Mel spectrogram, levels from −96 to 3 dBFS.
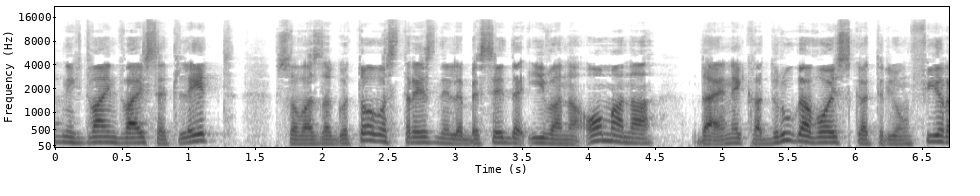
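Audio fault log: throughout: HE-AAC compression. The speech has a bright but synthetic top end, with s sounds turned gritty and lispy and a metallic sheen in the treble. This is likely HE-AAC coding at a low bitrate, roughly 24 kbps. Only the lower band is truly coded; the treble is copied upward from it and shaped by a coarse envelope, so its harmonics fail to line up. On a spectrogram, the upper band shows smeared, repeated copies of lower-band patterns.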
